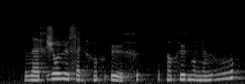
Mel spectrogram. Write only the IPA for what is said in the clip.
ð ɛ x ʒ o ð y s ɛ ɡ h ũ x ʔ ʉ x | θ õ x ʉ ɡ õ ɡ ɛ̃ ð o̤

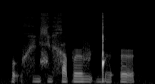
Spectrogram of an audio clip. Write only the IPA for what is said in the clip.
o̰ x i̤ ɕ i̤ x a p ə˞ v ḭ ɡ͡ǃ ə˞ ʔ ə˞

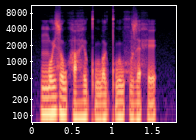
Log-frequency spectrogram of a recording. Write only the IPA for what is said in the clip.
ŋʷ ɯ j z o w h a ɦ e kʷʼ e w ʌ j kʷʼ ɛ w xʷ ʌ z ɛ h e

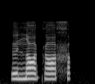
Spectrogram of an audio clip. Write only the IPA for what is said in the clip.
ø n ɑ k ɑ x

